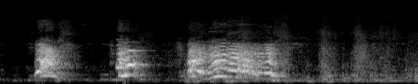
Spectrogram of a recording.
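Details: Two Dobermanns, Zoey and Capone, fighting over the couch, Zoey refusing to give it up. Three loud bursts of harsh growling barks in quick succession, the third a long rolling snarl, then fading softer grumbles.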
